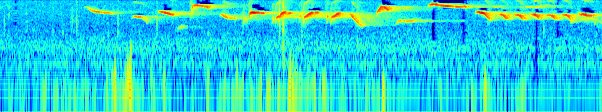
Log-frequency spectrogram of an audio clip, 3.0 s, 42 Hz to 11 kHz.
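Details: Eurasian wren pouring out a loud, very high, rapid song of tumbling trills and sharp notes, with a few soft low thumps beneath; recorded 5 March 2015 at De Kleuter, Uden.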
